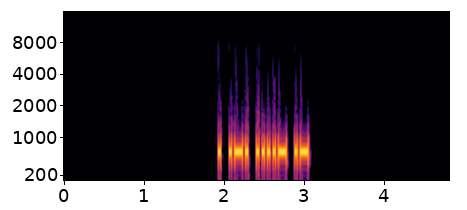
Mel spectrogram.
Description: Morse code, heard as a keyed tone, about 34 wpm, 700 Hz. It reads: ER4A
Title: DXCC-100 Call Signs - 4 Characters - 35wpm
